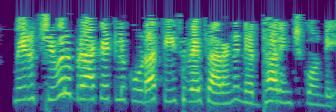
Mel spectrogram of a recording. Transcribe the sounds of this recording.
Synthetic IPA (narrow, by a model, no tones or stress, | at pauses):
miːɾut͡ʃiʋɐɾubɾaːkeʈlukuːɽaːt̪iːsuʋɛːsaːɾɐniniɾd̪ʱaːɾiɲt͡ʃu̥ko̞ːɳɖi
